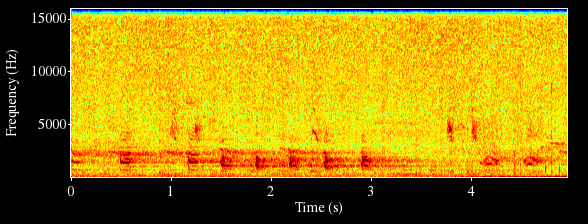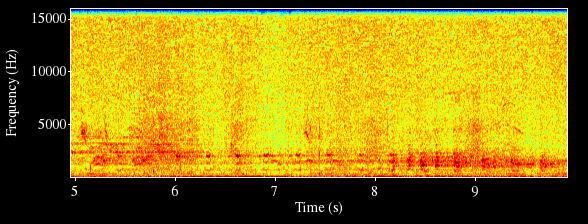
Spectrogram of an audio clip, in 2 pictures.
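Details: Many wild turkey hens vocalizing together within a large morning flock in the woods; a dense chatter of short, stacked yelps and clucks that thickens toward the end, over a low rumbling background.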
